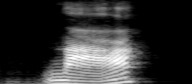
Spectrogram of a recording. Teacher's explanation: 什么 啥 Then the second one, which in Chinese is pronounced as na. It has the third tone of Chinese language. The third tone is the falling and rising tone.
